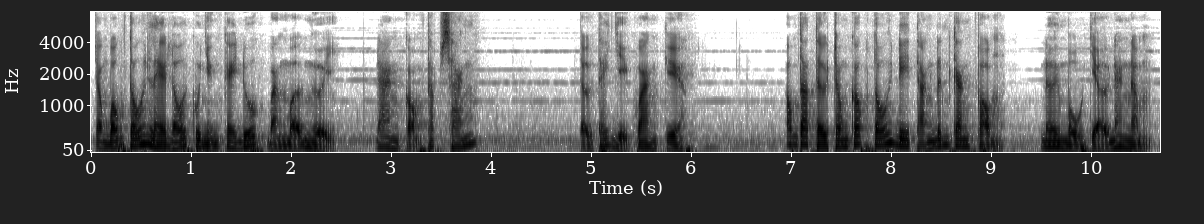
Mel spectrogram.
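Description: A man's voice: on the low side, normal speed. A man narrating a horror story in a dramatic, scripted manner. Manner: lively, dramatic delivery. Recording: soft background music.

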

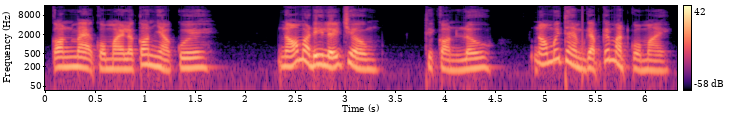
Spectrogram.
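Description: A woman's voice: mid-range voice, animated, fairly quick, lightly acted. A woman voicing a scolding, contemptuous stepmother. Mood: scornful. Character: cruel shrill young stepmother.

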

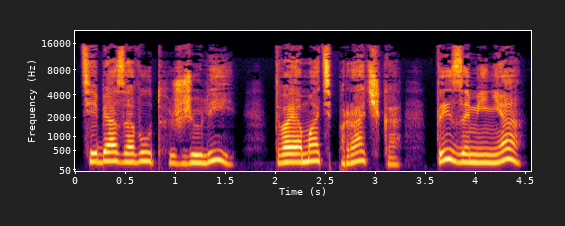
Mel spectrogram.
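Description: A woman voicing a male revolutionary leader in a stage play, speaking in a slow, grandiloquent way. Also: mid-range voice, dark tone, no room sound, studio quality. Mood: theatrical. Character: revolutionary leader on stage, man, gentle, pompous. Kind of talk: audiobook character voice.

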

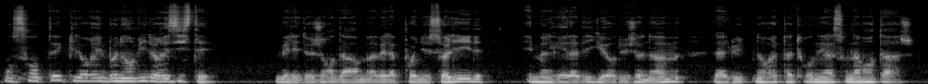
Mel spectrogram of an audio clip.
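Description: Husky, dark-voiced male narrator. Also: on the low side, fairly even intonation, normal speed. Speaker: audiobook narrator. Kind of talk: scripted narration.

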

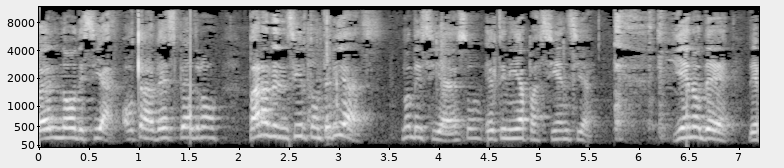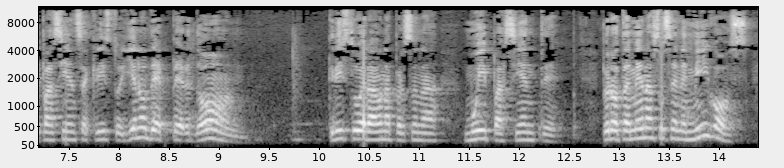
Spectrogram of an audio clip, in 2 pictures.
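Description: A man's voice: high voice, warm tone, slight background noise. A male pastor preaching a sermon in a conversational way, often checking in with his listeners and dropping in English words. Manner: conversational preaching with frequent check-ins to the congregation; mixes English words into Spanish.

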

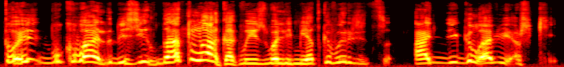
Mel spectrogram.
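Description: Подобострастный, суетливый мужской голос демона в исполнении мужчины, взвинченный и высокий. Хриплые нотки, сухая запись без отзвука. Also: male voice, expressive, moderate pace, no room sound, studio quality. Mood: fawning. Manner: shrill, obsequious, exclamatory. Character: fawning lanky male demon retainer. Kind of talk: audiobook reading.

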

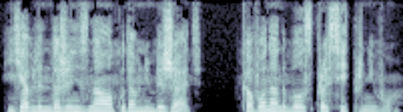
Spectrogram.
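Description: A kind young woman in an audiobook who teases her friend softly and means well, voiced by a woman reader. Her voice is mellow and dark, recorded close in a dry booth. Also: a little high, brisk, dry recording, voice pushed up. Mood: rueful. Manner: teasing, gentle, soft-spoken. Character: teasing young woman, sympathetic friend in love. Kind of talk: audiobook character voice.

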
